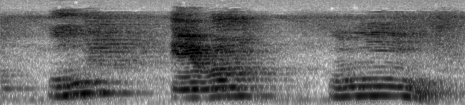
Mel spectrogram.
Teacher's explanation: ये दोनों ध्वनियां होठों की सहायता से ही बोली जाती हैं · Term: ओष्ठ्य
